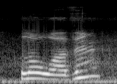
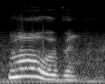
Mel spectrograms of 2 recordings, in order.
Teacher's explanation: The pitch pattern 1 starts in a low to high, while pattern 2 starts a bit higher, dips low, and then goes high. In tonem 1, loven, that translates into the law, and in the tonem 2, loven, that means warm. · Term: pitch accent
